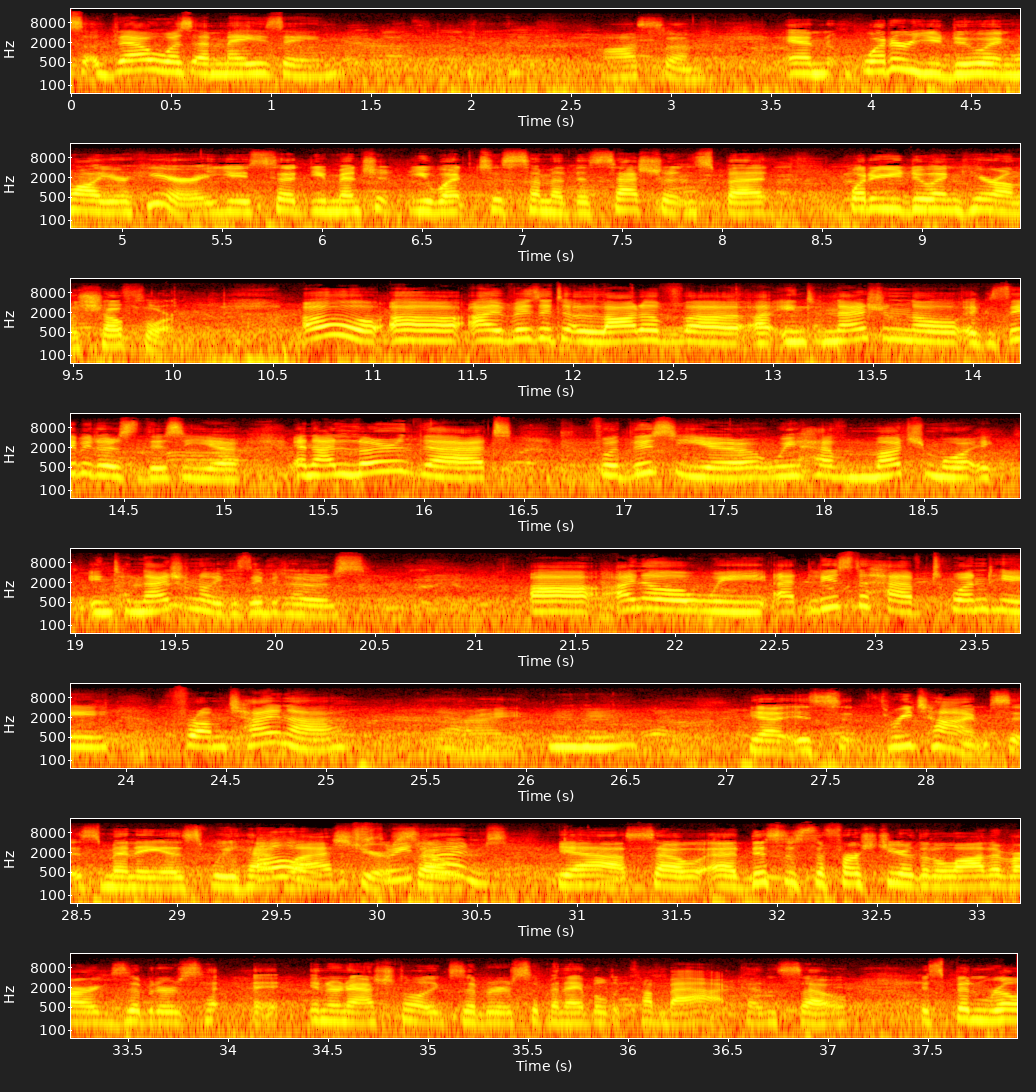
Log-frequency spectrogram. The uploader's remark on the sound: In this episode, we feature a series of interviews from the Convention floor at the 2023 WQA Convention & Exposition in Las Vegas. We call it Convention Voices, because we hear from a variety of attendees.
